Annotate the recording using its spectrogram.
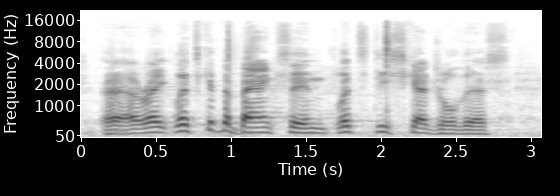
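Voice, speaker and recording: He has a normal speaking voice, pitched fairly high for a man. His intonation is lively. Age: 60s. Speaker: podcast host, former broadcaster. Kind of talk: interview. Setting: on location at industry social.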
